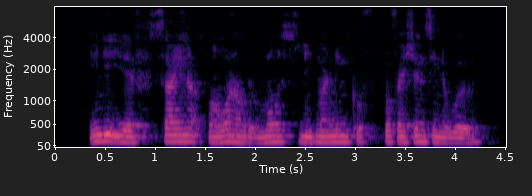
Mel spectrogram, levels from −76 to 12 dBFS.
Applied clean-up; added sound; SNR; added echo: neural mask model Resemble Enhance denoiser.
